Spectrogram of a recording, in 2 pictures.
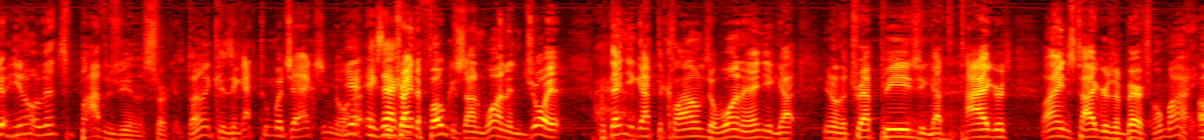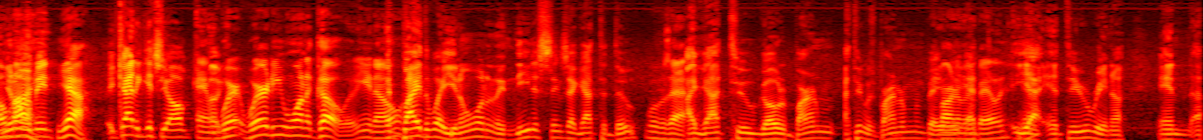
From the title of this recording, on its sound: In the Locker Room Live from Steelers Camp Day 9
